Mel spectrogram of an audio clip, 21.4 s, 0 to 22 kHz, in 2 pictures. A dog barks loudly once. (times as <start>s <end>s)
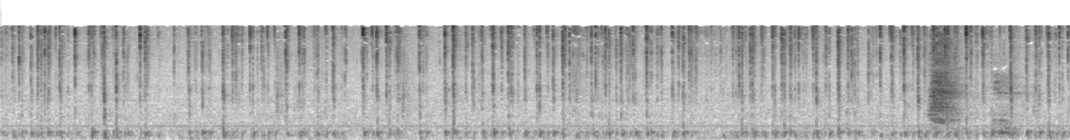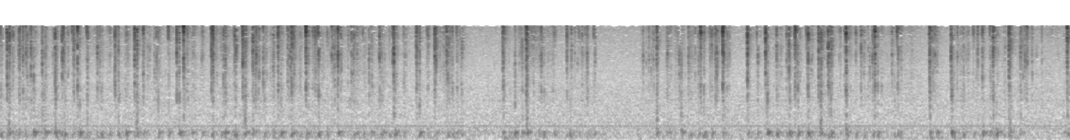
9.2s 9.6s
